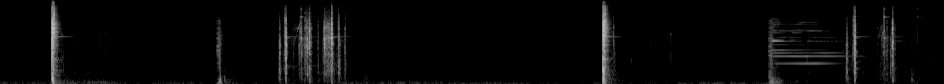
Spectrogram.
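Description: Steel target rings from .308 rifle bullet impacts at long range, several sharp isolated clangs spread over the clip, with a gunshot crack and a brief ringing burst near the end; no talk.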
